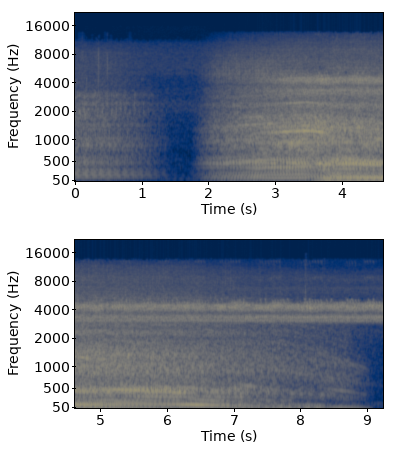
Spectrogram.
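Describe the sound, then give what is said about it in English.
A car engine drones steadily with harmonic, mid-pitched tones that swell and then slowly wind down as the vehicle slows to a stop to put water in the radiator, after a brief dip at the start. “What are we stopping here for? I gotta put some water in the radiator.”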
